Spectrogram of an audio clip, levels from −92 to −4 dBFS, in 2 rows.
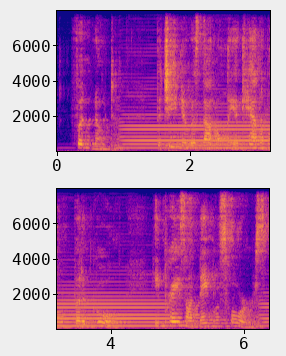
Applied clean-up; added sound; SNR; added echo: none; Bowed string instrument; 4 dB; reverberation time 0.8 s.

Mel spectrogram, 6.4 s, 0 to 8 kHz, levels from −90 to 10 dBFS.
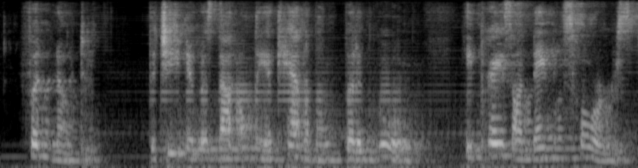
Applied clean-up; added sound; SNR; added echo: neural separator model SepFormer DNS4.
